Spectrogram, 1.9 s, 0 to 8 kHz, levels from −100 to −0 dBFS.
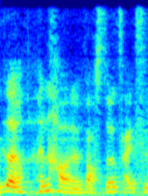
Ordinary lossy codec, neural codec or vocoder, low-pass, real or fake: none; codec, 16 kHz, 1 kbps, FunCodec, trained on LibriTTS, 50 frames a second; none; fake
